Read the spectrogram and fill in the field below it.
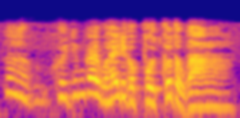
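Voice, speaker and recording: An actor playing a deferential, excitable disciple in a Cantonese radio drama, eager and obliging, with a Hong Kong accent. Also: male voice, high voice, brisk, a little hiss or hum. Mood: alarmed. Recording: dull lo-fi radio drama recording.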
